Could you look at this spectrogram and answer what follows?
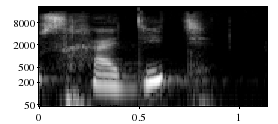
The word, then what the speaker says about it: сходить: Я хожу сходит в кафе. – Я хочу сходить в кафе. Die Betonung nicht vernachlässigen. Sag es mal nochmal. – Я хожу сходить в кафе.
